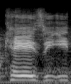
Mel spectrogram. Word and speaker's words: Kaze: in this game now k-a-z-e to me uh that spells k's so uh i'm probably i'm pretty sure i'm saying it wrong in fact the developers of the game have confirmed that it is supposed to be kaze but go ahead and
